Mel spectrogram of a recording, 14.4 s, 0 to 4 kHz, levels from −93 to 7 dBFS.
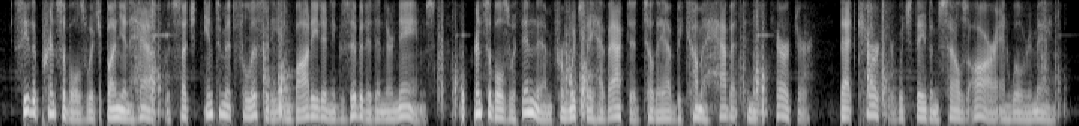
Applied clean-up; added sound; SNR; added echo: neural mask model RNNoise.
